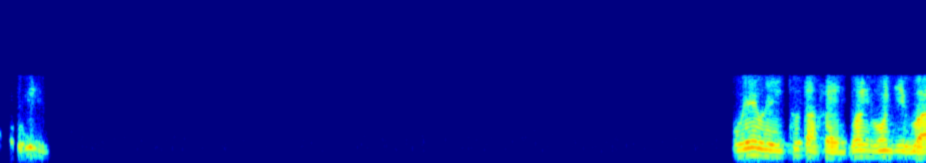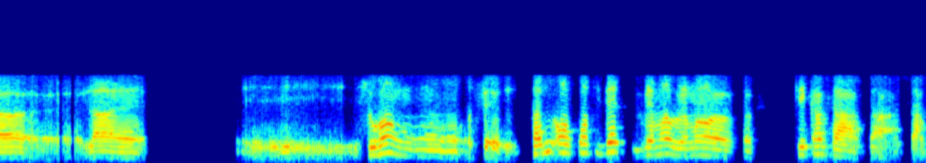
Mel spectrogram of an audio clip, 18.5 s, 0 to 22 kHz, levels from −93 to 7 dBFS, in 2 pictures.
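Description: From start to finish the speech runs through the Speex codec at a very low setting, with damage that points to roughly 8 kbps. At that rate the CELP coder has almost no bits left for the excitation signal, so the voice comes out hoarse, noisy and edging toward robotic. The line band sits between about 200 Hz and 3.5 kHz, and nothing is heard above 3.8 kHz, leaving the sound dull and telephone-narrow.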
